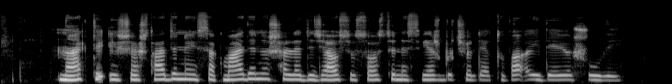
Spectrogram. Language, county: Lithuanian, Telšiai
